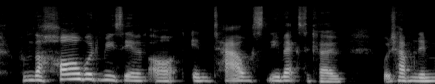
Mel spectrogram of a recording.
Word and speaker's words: Taos: Taos rhymes with mouse.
